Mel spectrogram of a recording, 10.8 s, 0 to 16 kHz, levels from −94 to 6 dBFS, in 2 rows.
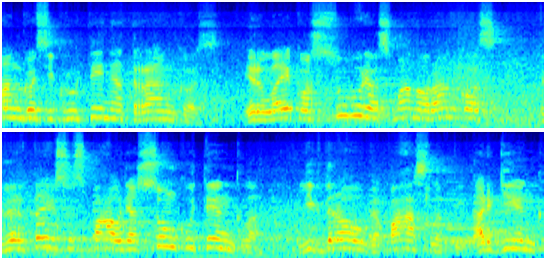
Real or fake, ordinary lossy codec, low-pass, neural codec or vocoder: real; Opus, 32 kbps; 14.4 kHz; none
